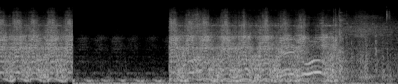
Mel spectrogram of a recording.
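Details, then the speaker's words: CAT 3406B in a Kenworth K100 cabover that has not run in 25 years cranks in a steady rapid rhythm, pauses and cranks again without starting; the mechanic suspects no 12 volts reaching the rear and plans to hot-wire it. "i don't think i'm getting 12 volts back there so i'm just gonna hot wire that real quick"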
